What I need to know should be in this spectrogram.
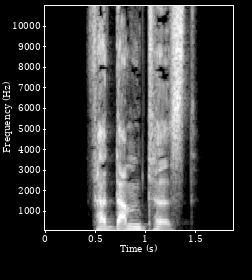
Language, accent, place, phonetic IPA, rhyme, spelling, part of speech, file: German, Germany, Berlin, [fɛɐ̯ˈdamtəst], -amtəst, verdammtest, verb, De-verdammtest.ogg
- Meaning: inflection of verdammen: 1. second-person singular preterite 2. second-person singular subjunctive II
